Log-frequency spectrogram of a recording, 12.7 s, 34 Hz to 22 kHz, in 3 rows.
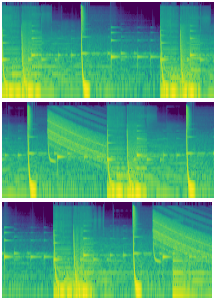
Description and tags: loop no4
Loop with a lot of reverb. cheers :)
delay, electronic, loop, melody, reverb, synth, synthesizer, wavetable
